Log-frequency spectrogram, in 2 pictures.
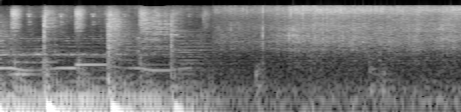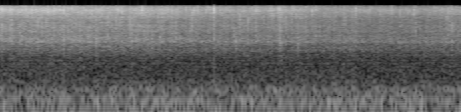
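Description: Background music with a steady beat that stops about a second and a half in, giving way to flour-dredged sliced shallots frying in hot oil in a cast-iron skillet: a steady, high sizzle as they are stirred with a wooden spatula.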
